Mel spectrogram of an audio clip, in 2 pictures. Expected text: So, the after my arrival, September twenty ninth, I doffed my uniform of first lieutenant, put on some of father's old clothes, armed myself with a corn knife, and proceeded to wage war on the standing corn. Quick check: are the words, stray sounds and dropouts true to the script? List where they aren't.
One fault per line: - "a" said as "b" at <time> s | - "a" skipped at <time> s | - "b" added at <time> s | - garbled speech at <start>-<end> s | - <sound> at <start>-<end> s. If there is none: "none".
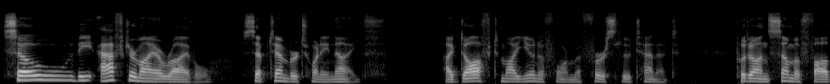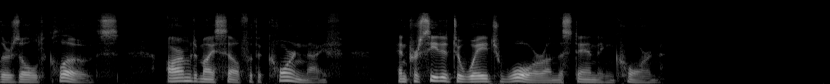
none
